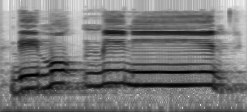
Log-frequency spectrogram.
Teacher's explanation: وما هم بمؤمنین، بمؤمنین، یہاں واو حمزہ ساکن ہے، تو ہم نے یہ پڑھا تھا جب حمزہ ساکن ہوگا تو ہم نے اس کو جھٹکے سے پڑھنا ہے۔ بمؤمنین، یا حروف مدہ میں سے ہے تو آپ نے یہاں پر نی کی آواز کو تھوڑا سا کھینچنا ہے۔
